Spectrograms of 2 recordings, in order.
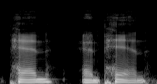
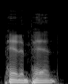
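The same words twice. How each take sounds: First: Pen and pin have clearly different vowels. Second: Pen and pin have the same vowel.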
